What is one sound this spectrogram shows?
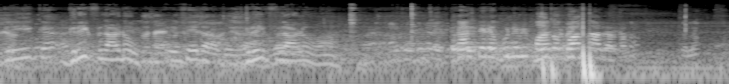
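Young men talk and laugh loudly nearby.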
